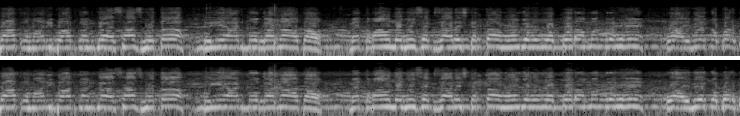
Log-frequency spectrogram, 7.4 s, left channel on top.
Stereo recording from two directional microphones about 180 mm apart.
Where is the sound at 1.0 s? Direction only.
5° left (ahead or behind).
